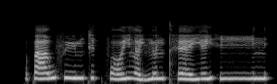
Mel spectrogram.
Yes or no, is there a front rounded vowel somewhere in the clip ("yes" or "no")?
yes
